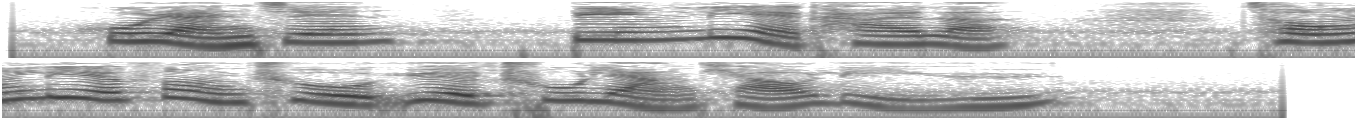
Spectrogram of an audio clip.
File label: Mandarin Chinese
